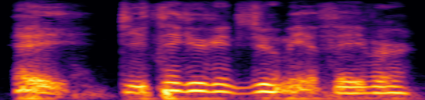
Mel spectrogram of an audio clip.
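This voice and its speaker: A performer playing a bemused young kid in a fan script reading, casual and deadpan. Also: medium pitch, fairly quick, slightly rough, dry recording, dull audio.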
